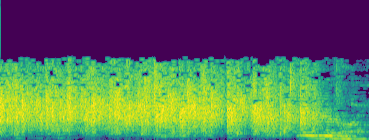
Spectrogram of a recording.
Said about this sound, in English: Well, can you clap those hands and act like you love him tonight? Hallelujah.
